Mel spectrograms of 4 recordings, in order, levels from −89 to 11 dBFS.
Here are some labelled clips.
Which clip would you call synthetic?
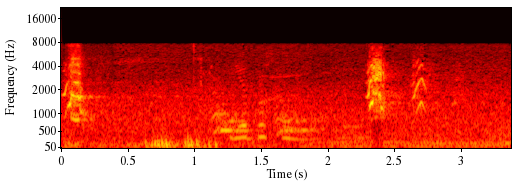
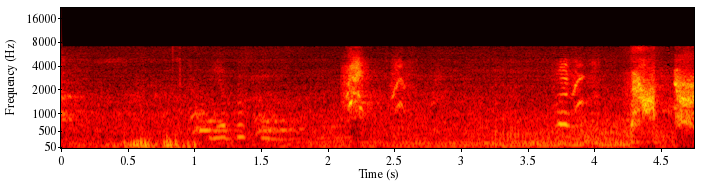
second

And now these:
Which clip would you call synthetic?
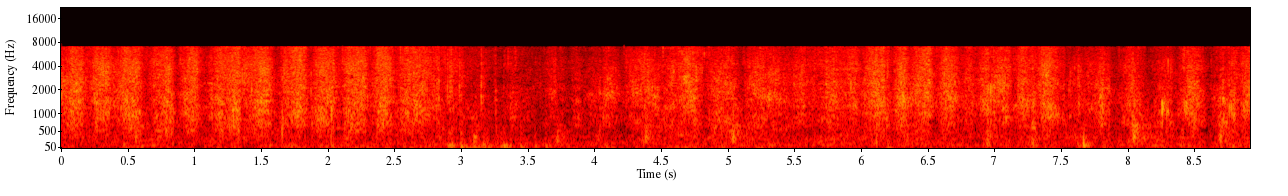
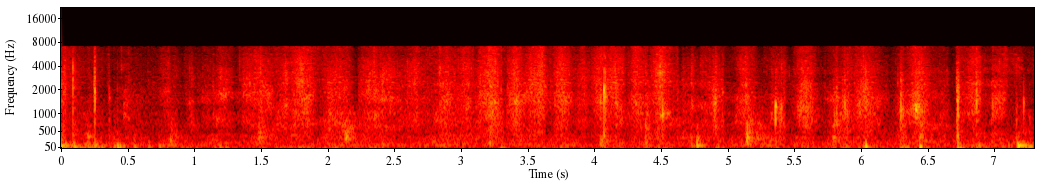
second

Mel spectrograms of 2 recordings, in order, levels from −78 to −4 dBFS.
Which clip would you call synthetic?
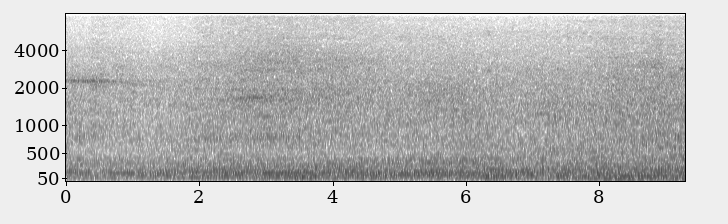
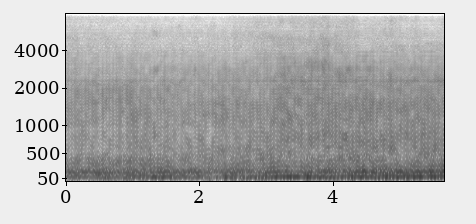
second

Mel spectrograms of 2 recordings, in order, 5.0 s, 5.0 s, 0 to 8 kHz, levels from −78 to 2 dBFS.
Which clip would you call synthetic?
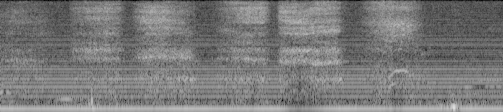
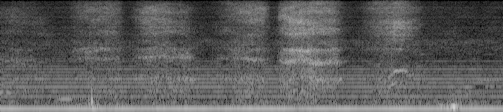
second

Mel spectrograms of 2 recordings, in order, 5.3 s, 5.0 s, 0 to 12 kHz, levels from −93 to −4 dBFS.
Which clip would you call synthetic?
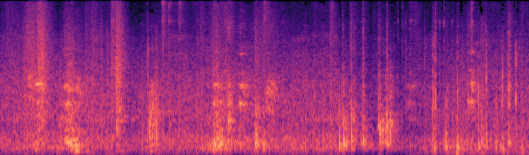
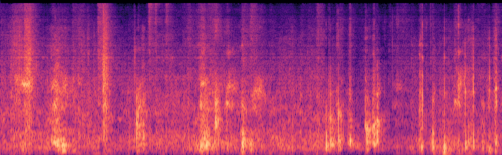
second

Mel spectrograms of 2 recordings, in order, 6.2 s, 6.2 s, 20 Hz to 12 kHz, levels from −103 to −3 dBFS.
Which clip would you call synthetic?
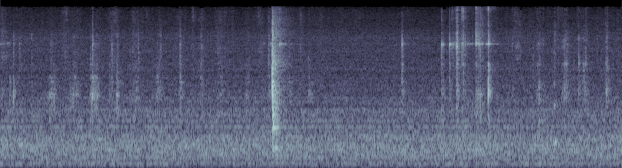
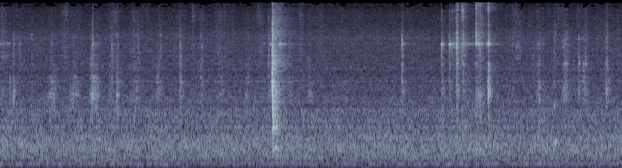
second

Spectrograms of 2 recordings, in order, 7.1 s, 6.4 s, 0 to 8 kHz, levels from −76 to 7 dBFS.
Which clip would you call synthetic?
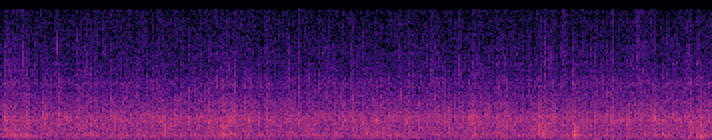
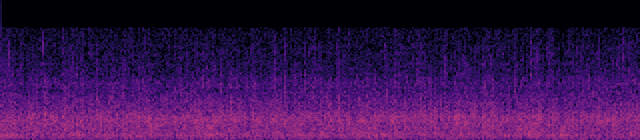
second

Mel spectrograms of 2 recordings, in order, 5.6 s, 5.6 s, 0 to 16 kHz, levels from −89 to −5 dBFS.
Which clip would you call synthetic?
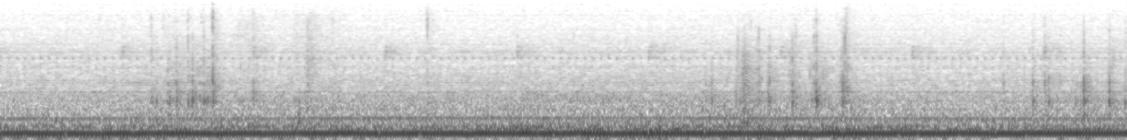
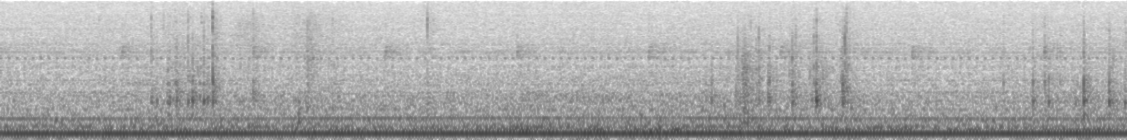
first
